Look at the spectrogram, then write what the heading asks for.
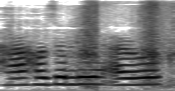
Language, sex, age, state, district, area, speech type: Assamese, female, 60+, Assam, Dibrugarh, rural, spontaneous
